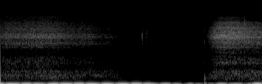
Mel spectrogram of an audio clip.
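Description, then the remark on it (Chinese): Two long, airy sniffs drawn in through the nose at a foot held under the nose, the first lasting about a second, then a short pause with faint clicks before a second breathy inhale begins. No talking. “对，吸鼻子，”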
